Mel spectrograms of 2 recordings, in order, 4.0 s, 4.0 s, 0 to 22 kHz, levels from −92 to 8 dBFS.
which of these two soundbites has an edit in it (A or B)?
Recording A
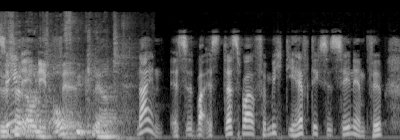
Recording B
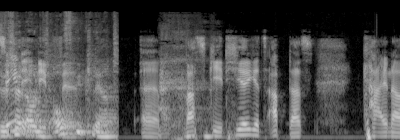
B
